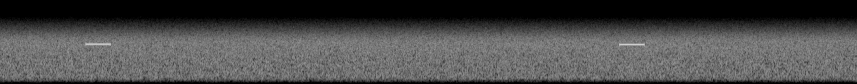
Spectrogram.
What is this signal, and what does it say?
Quindar tones, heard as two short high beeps, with radio hiss.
